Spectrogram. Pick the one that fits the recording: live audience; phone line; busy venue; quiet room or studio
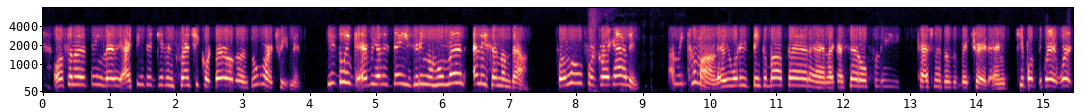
phone line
